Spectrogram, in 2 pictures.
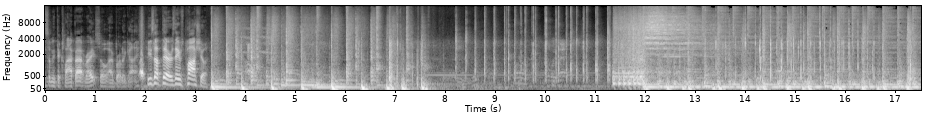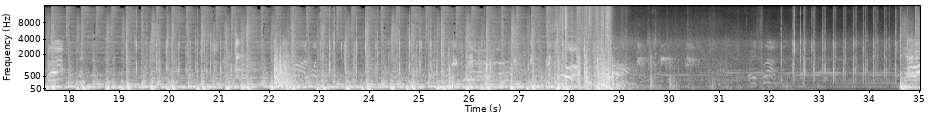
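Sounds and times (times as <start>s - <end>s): music with drum beat: 11.4s - 27.7s.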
